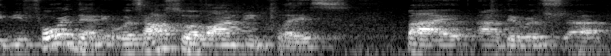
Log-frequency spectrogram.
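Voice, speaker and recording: A man's voice: on the low side, slight background noise. A man giving a casual local history talk to a meeting, rambling and searching for words with many fillers. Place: meeting hall. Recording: echoey room from far off.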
